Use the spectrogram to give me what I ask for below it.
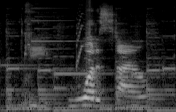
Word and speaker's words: gi: Gi. What a style. Gi. Is that GI then looking, or? No, gi, like martial artists.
